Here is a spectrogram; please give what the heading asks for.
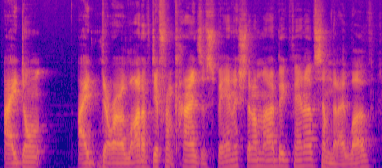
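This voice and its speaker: A man's voice: on the low side, fairly even intonation, quick pace, sharp tone. A man hosting a podcast in casual chat, talking in an opinionated, emphatic way and swearing freely. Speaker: podcast host.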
